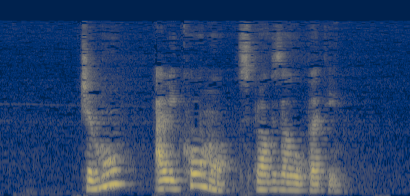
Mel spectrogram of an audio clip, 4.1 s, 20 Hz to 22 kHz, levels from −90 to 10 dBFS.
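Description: Vorbis compression runs through the whole clip: the speech sounds hissy and grainy, with a dulled top end and smeared consonant attacks. The likely cause is low-bitrate Vorbis encoding, around 34 kbps by the sound, which trims the treble and swaps fine high-frequency detail for coarse noise.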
